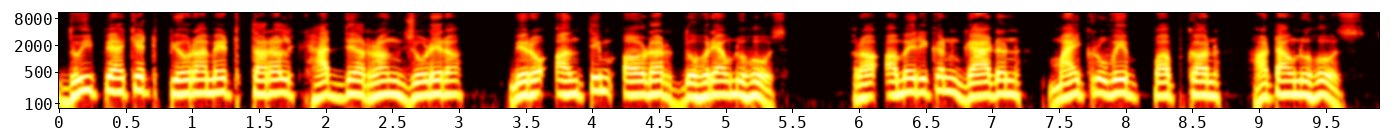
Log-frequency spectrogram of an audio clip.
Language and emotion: Nepali, neutral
